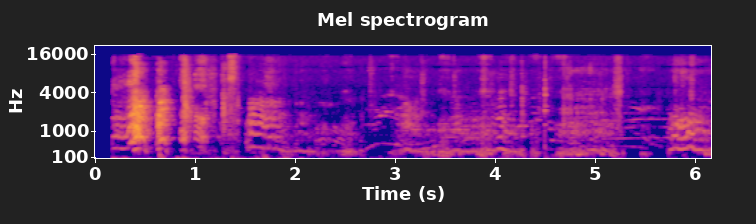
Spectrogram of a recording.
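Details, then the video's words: Terriers playing tug of war over a toy indoors, noisy when they cannot share: short sharp barks at the start, then a continuous low growling rumble with a brief rise near the end. "Terrier TUG OF WAR!"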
